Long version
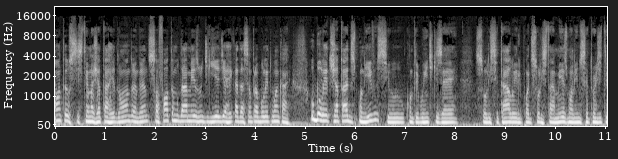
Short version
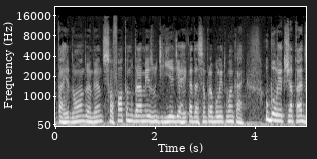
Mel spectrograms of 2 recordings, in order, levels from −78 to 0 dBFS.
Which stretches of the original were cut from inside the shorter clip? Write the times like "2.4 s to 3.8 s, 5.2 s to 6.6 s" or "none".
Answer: none

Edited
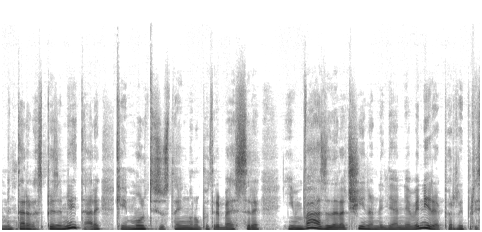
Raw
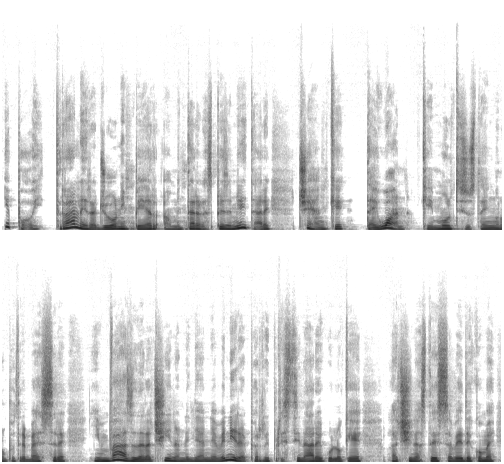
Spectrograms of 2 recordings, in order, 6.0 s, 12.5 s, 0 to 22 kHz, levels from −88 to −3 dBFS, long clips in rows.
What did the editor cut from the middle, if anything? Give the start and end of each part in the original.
3.5 s to 5.2 s

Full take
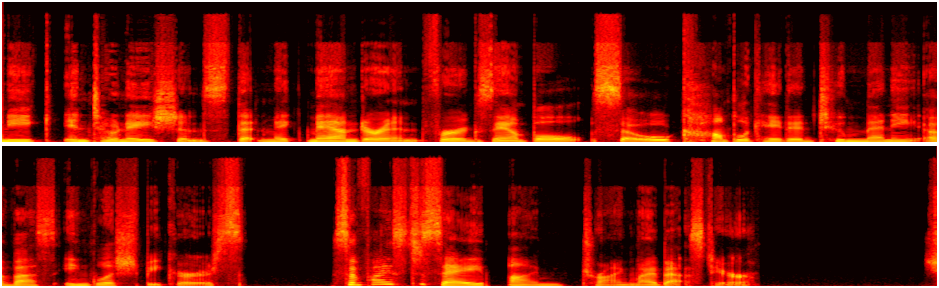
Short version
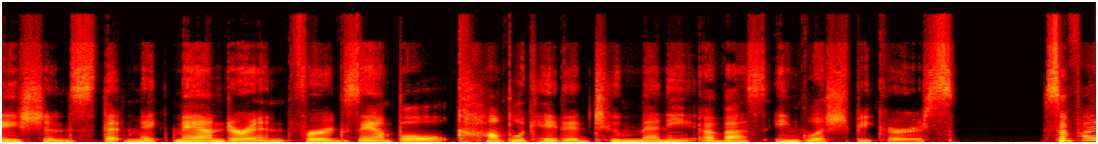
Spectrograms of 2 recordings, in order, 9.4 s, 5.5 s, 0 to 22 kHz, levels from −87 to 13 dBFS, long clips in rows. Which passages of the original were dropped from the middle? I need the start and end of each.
2.9 s to 3.4 s

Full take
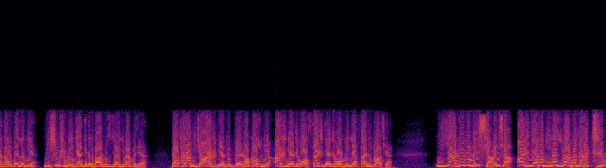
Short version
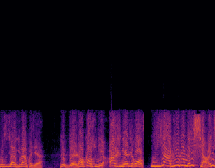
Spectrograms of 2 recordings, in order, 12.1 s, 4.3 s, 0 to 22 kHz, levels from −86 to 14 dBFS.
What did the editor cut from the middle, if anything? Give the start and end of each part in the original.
3.3 s to 4.5 s, 6.2 s to 8.6 s

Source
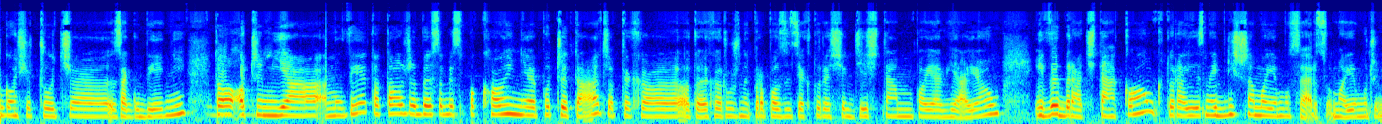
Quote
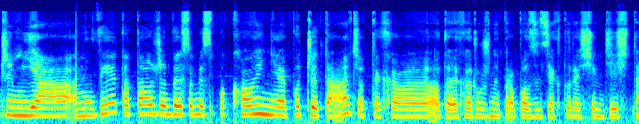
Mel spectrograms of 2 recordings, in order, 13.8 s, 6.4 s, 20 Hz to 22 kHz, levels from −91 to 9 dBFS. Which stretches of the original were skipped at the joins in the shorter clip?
none

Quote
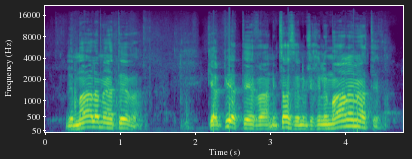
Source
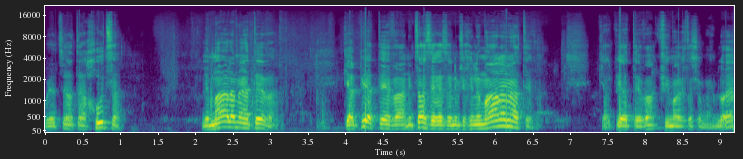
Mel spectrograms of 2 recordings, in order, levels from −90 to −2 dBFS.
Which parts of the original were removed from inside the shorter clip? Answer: 5.1 s to 5.3 s

